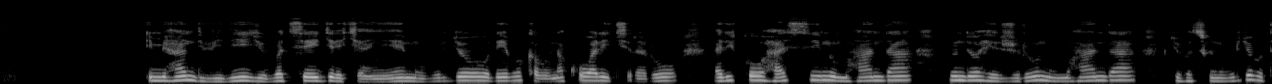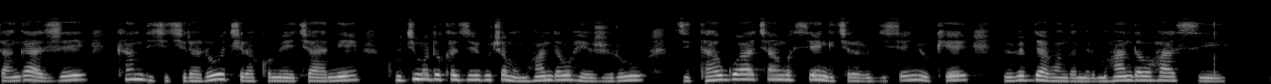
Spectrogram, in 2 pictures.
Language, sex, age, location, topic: Kinyarwanda, female, 18-24, Huye, government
